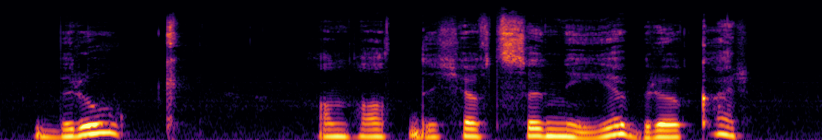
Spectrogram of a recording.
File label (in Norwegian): brok, Numedalsmål; Substantiv hokjønn; Personleg utstyr, klede, sko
